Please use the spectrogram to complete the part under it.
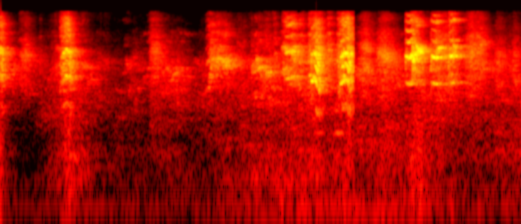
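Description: A wire cage door latch rattles.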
